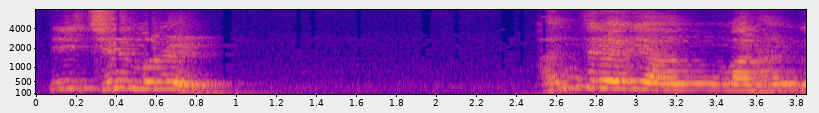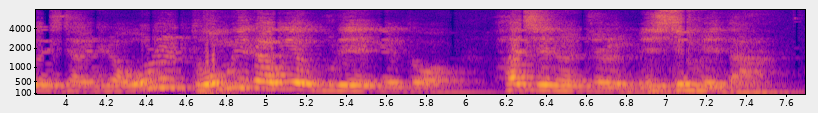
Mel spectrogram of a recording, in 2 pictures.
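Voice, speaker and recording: A man's voice: high-pitched, warm tone. A man preaching a Sunday church sermon as a pastor, exhorting his listeners in a manner that moves between emphatic proclamation and conversational asides. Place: indoors at a church service. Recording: echoey church room, distant mic.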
